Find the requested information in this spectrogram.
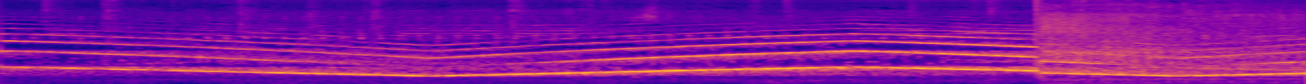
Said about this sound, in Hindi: टेल अवीव में लगातार सायरन्स बज रही हैं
